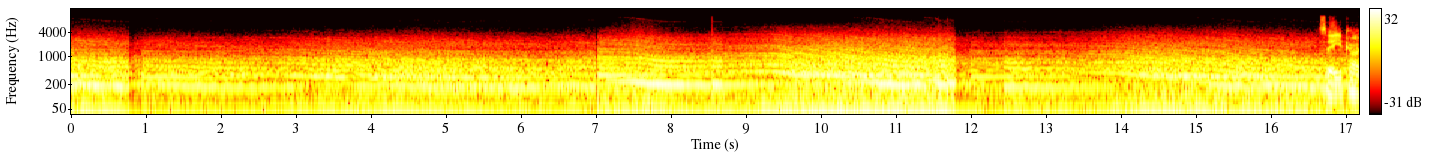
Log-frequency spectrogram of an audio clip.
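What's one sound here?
Racing car engines roar loudly and change pitch as they shift gears.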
